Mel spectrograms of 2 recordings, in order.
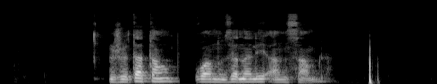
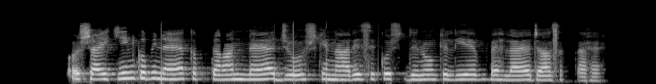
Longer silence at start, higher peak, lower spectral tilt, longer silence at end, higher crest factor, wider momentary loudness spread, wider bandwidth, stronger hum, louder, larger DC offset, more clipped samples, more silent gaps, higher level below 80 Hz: first, 0.95 s vs 0.7 s; about the same, 0 dBFS vs -2 dBFS; first, -7 dB/octave vs -5.5 dB/octave; about the same, 0.65 s vs 0.55 s; first, 22 dB vs 14 dB; first, 13 LU vs 8 LU; first, 11.5 kHz vs 7.4 kHz; neither; second, -21 LUFS vs -16 LUFS; neither; neither; first, 1.82-1.95 s vs none; first, -50 dBFS vs -56 dBFS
